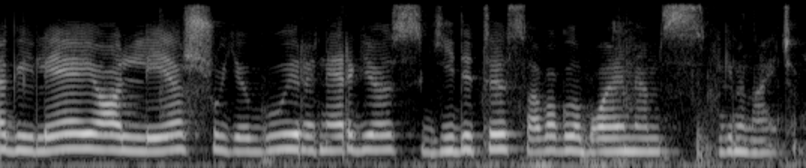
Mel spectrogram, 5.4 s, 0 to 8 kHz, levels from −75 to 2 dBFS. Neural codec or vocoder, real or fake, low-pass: none; real; 7.2 kHz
